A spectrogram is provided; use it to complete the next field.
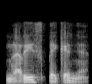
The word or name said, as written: pequena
